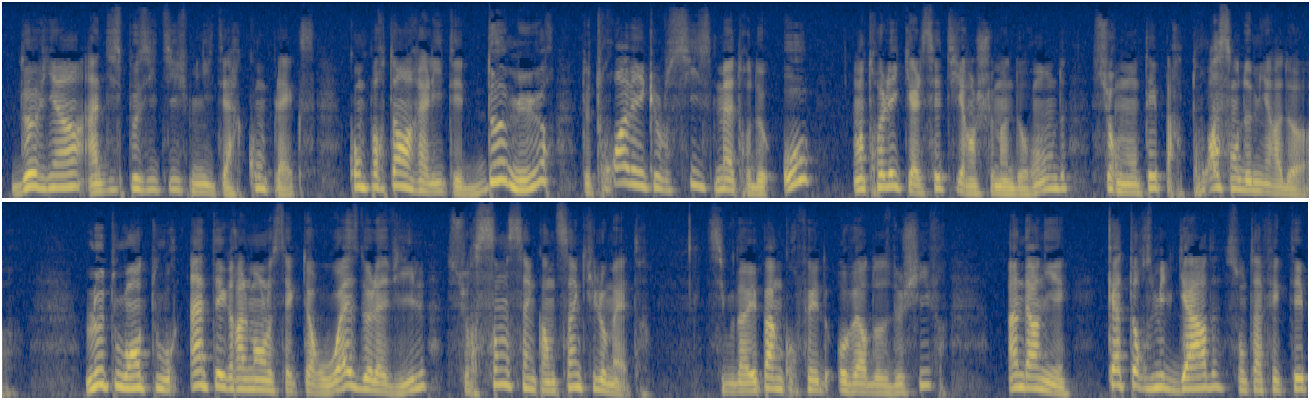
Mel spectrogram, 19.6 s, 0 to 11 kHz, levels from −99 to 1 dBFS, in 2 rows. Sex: male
